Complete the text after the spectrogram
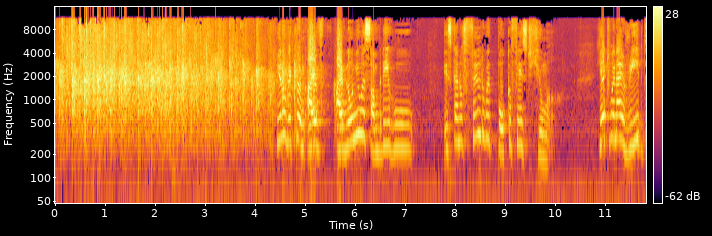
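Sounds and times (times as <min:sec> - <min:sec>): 
audience applause welcoming a poet at a town hall event: 0:00.0 - 0:05.3
speech: 0:04.4 - 0:07.2, 0:07.8 - 0:10.0, 0:10.9 - 0:11.8.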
